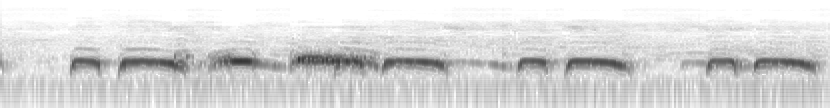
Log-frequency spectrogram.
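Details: Cooing of spotted doves competing in song, kept as decoy birds: paired, rounded low coos repeated about once a second, with a fuller, drawn-out coo near the start and a quiet humming background.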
